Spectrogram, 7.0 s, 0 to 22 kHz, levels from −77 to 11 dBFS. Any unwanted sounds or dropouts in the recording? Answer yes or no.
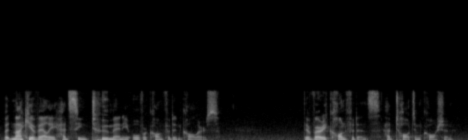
no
